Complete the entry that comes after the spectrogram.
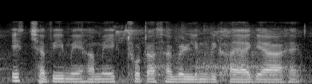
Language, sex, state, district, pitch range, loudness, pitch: Hindi, male, Assam, Kamrup Metropolitan, 115-125 Hz, -18 LUFS, 125 Hz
